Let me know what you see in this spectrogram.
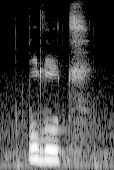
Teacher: Baxın, d hərfi öz kar qarşılığına keçdi. Bulud yazıldı, bulut deyildi.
